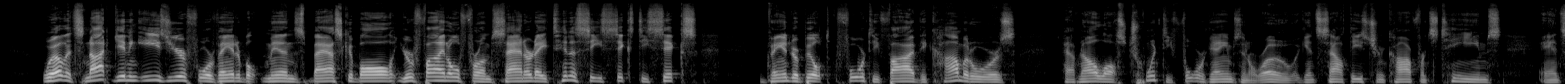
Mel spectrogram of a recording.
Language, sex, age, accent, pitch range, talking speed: English, male, 40-59, American, 115-150 Hz, 125 wpm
